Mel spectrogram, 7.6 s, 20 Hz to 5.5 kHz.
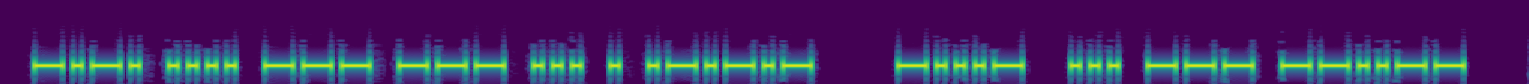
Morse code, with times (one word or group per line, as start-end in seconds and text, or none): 0.2-4.1 CHOOSE.
4.5-5.1 <BT>
5.4-7.3 SO,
